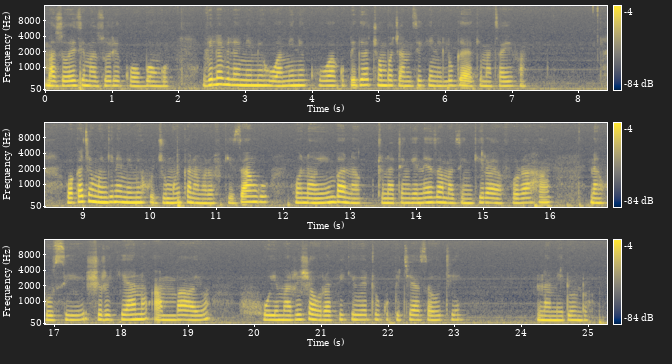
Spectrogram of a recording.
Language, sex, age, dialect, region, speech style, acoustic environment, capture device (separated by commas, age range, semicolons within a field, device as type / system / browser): Swahili, female, 25-34, Kenya - Nairobi Sheng-influenced, Kenya, relaxed, nature; appliances; people talking, desktop / Windows / Chrome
